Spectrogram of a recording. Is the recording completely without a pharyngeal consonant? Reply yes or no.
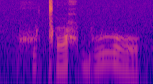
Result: no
